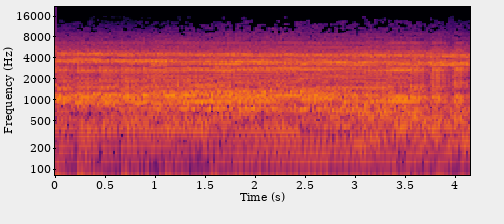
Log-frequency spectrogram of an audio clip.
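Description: Dark techno music: dense, droning layered synth tones over a thumping low kick that fades out about halfway through, a breakdown in the mix.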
